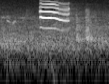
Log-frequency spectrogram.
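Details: A yellow-wattled lapwing (Vanellus malabaricus) in the Indian Subcontinent, calling while running, gives a single sharp, nasal call sliding slightly downward, under half a second, against a quiet background.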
